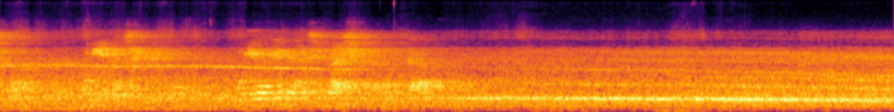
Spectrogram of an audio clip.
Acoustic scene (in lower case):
subway station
